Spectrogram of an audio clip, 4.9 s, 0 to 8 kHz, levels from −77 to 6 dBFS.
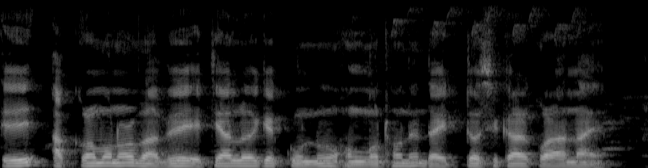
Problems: background conversations at intervals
